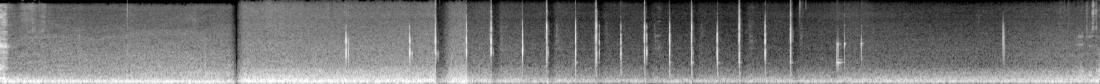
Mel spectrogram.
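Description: A hammer striking a stone nodule on a rock to split it open for a fossil: a run of about a dozen sharp knocks, about two a second, starting about nine seconds in and tailing off into a few lighter taps. Before the knocks there is a low rumble of wind on the microphone.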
